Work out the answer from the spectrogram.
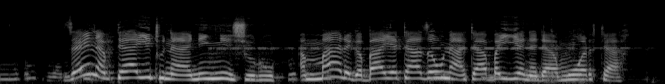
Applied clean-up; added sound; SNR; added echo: neural mask model RNNoise.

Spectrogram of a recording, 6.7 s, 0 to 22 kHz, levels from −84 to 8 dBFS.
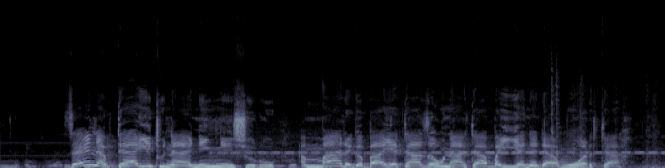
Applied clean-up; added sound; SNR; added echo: none; Subway, metro, underground / Alarm; 15 dB; none.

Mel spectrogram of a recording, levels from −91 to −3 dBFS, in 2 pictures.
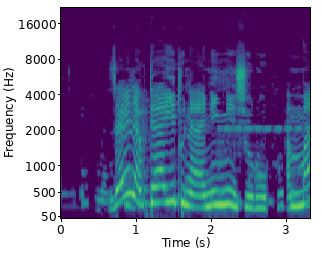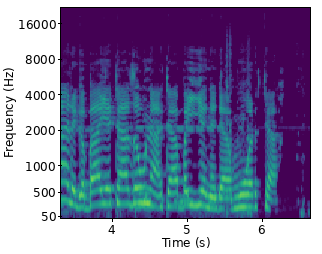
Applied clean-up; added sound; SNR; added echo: classical method spectral subtraction.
